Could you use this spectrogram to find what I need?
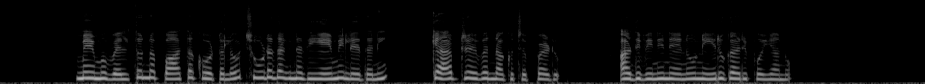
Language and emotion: Telugu, sad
